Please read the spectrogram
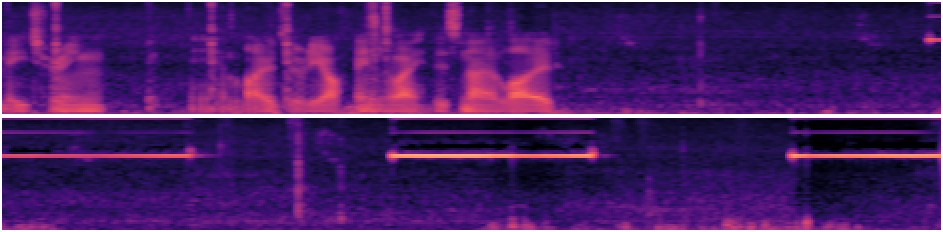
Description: A man speaking with brief tapping in the background followed by high pitched beeping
